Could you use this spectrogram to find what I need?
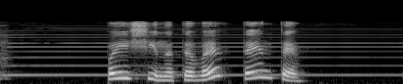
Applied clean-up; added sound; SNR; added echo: none; Bowed string instrument; 17 dB; none.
